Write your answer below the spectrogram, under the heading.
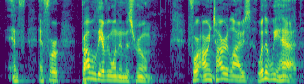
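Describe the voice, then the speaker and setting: A man's fairly high voice with lively intonation at a moderate pace, plus audible room echo. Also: long, frequent pauses. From US, Japanese American family. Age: 70s. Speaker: former county human relations director, guest speaker. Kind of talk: talk to church congregation.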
